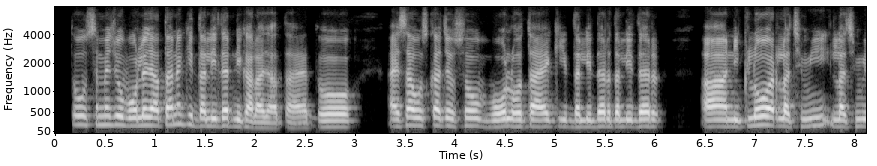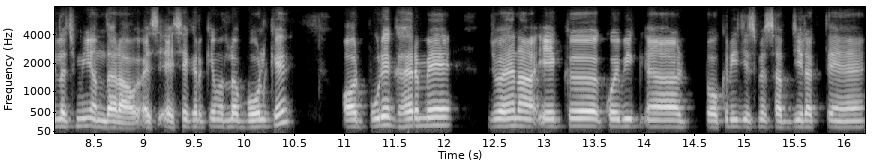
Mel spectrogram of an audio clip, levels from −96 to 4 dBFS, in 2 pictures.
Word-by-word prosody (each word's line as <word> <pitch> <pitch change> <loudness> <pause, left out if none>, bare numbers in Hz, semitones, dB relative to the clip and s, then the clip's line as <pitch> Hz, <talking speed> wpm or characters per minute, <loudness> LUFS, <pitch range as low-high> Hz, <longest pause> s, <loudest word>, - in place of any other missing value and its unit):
तो 210 0 -3
उस 205 +1 -7
समय 205 0 -3
जो 205 -1 +1
बोला 185 +1 +2
जाता 195 +1 +3
है - - +2
ना 230 - -3
कि 210 -1 -7
दलीदर 175 +1 +1
निकाला 145 -5 +1
जाता 130 0 -2
है, 130 - -2
तो 150 0 0 0.3
ऐसा 165 +4 +2
उसका 185 +1 0
जो 180 -1 -2
सो 180 +1 -2
बोल 165 +3 +2
होता 165 0 +2
है 160 0 +2
कि 160 +1 -9
दलीदर 155 +2 0
दलीदर 160 0 0 0.5
अ, 160 +1 +5
निकलो 165 +4 0
और 190 -2 +4
लक्ष्मी 175 +4 -4
लक्ष्मी 165 +1 -1
लक्ष्मी 170 +2 -2
अंदर 150 -4 +3
आओ। 125 -1 +2
ऐसे - - -3
ऐसे 165 +4 -3
करके 160 +1 -5
मतलब 160 0 -2
बोल 155 +2 +2
के 240 - +3 0.6
और 165 - +5
पूरे 195 +4 +3
घर 175 +1 +1
में, 190 +1 +3 0.4
जो 170 +1 +1
है 175 +1 +3
ना 175 -2 +3 0.2
एक 170 0 -5 0.4
कोई 170 0 0
भी 170 +1 0
अ, 155 -2 +2 0.3
टोकरी 150 +1 -3
जिसमें 160 0 -6
सब्जी 150 0 -3
रखते 155 0 -3
हैं, 150 +1 -2
165 Hz, 200 wpm, -14 LUFS, 155-180 Hz, 0.6 s, अ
